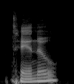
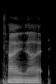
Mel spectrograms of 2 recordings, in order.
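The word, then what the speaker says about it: Tainot: Mercedes Tano, right? – Because you know, you don't pronounce the T, because she makes it very clear it's not tie knot.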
